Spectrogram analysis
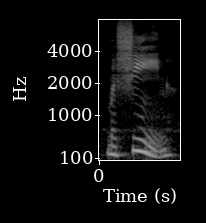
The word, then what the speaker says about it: machine: In this word, the A will schwa and sound like a short U, and the I will have a long E sound, machine, Chevy.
